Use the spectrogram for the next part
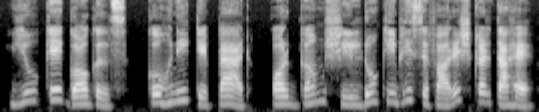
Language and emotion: Hindi, neutral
